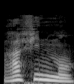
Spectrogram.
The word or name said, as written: raffinement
